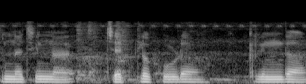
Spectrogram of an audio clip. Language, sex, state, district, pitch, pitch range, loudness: Telugu, male, Andhra Pradesh, Sri Satya Sai, 120 Hz, 115-125 Hz, -18 LUFS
